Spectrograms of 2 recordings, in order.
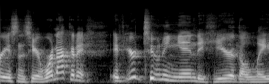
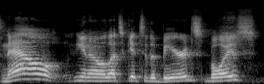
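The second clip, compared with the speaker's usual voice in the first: ordinary talk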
